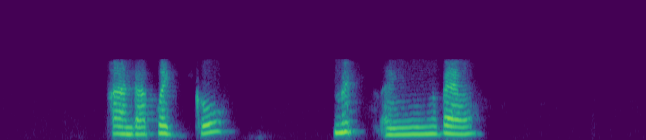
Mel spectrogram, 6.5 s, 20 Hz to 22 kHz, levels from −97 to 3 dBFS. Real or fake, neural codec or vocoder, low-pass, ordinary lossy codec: fake; codec, 16 kHz, 1.1 kbps, Voila-Tokenizer; 3.6 kHz; Opus, 16 kbps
